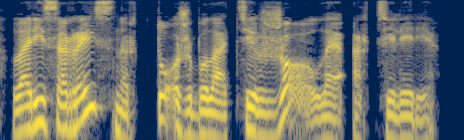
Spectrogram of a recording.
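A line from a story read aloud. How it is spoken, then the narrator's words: Hussar-style drawl. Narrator (Russian): Мандельштам однажды протянул по-гусарски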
